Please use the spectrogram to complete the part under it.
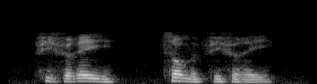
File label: "pfifferei", Alsace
